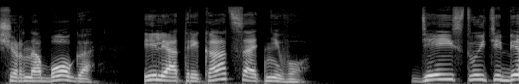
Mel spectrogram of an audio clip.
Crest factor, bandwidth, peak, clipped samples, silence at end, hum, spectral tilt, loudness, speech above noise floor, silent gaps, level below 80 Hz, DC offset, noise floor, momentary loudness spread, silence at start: 14 dB; 16 kHz; -4 dBFS; under 0.1%; 0 s; none; -5 dB/octave; -18 LUFS; 69 dB; none; -50 dBFS; 0.2%; -86 dBFS; 10 LU; 0 s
